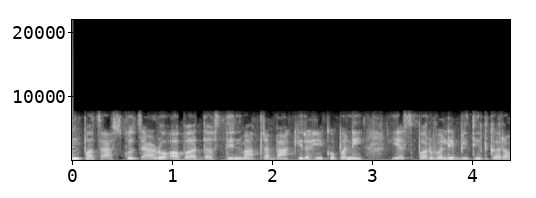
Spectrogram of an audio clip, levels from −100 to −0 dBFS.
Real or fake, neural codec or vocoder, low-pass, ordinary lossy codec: real; none; 7.2 kHz; Opus, 24 kbps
